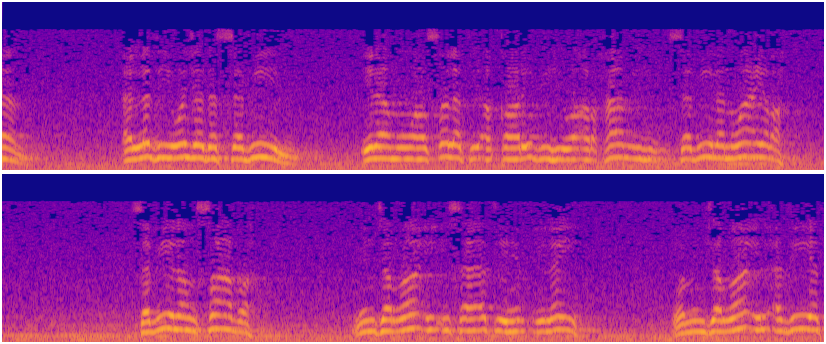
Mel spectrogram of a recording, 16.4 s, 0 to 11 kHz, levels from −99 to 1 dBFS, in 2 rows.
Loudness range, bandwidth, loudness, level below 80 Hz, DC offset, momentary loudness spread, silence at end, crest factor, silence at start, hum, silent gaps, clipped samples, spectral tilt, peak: 4 LU; 6.6 kHz; -25 LUFS; -42 dBFS; 0.6%; 16 LU; 0 s; 16 dB; 0 s; none; none; under 0.1%; -9 dB/octave; -10 dBFS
